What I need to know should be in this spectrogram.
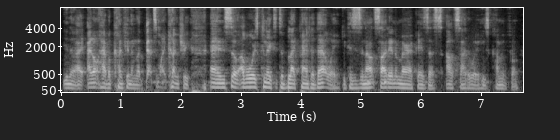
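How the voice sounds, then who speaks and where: Low-voiced male podcast host. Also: fairly even intonation, very fast. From Zambia. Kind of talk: casual podcast discussion.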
